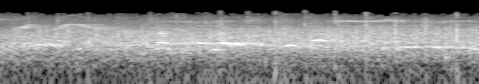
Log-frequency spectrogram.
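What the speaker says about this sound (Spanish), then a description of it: "Un aplauso desde Munro para todo el país." Sustained applause from a boxing crowd honouring two women world champions as they leave the ring, a steady wash of clapping with a voice calling over it throughout.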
